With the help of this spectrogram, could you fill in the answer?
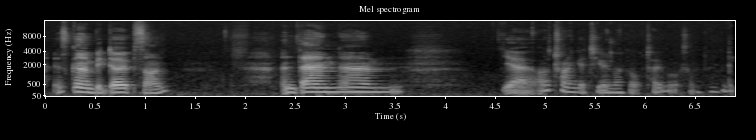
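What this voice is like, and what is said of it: Birmingham English accent. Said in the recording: “the girl from Please, Birmingham. The accent's terrible.”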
